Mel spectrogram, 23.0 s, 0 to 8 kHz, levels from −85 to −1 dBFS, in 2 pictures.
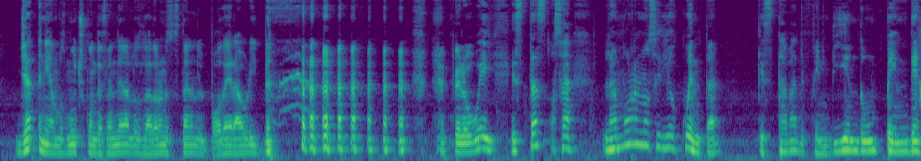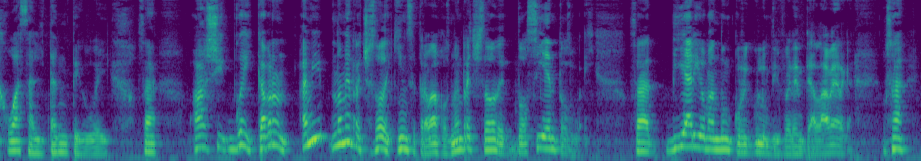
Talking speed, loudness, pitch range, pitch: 170 wpm, -27 LUFS, 110-155 Hz, 130 Hz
